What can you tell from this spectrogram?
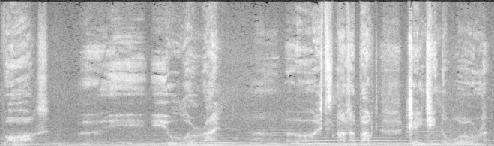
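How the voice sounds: Whispering in a put-on character voice with vocal fry, a man speaks at a very slow pace with long, frequent pauses over clear music in the background.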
